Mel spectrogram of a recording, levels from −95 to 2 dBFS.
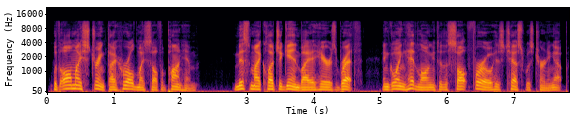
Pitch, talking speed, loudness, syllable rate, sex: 125 Hz, 220 wpm, -16 LUFS, 5.4 syllables/s, male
